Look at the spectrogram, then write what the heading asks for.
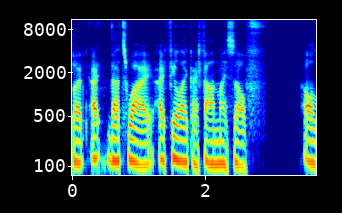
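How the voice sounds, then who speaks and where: A man with a medium pitch speaks at a moderate pace in a monotone, flat intonation. The sound is dry and close with no echo, in a very clean recording with a silent background. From El Salvador. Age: 30s. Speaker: podcast host, HR worker. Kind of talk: casual interview chat.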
